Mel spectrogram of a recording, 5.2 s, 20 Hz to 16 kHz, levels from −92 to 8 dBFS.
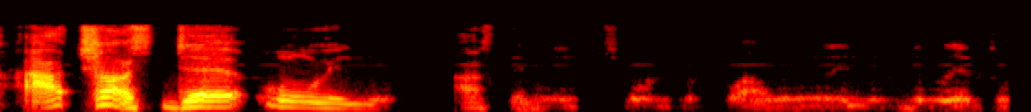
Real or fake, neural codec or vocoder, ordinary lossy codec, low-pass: fake; codec, 16 kHz, 2 kbps, FunCodec, trained on LibriTTS, 25 frames a second; none; 7.2 kHz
